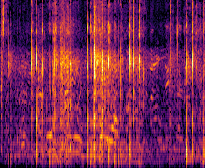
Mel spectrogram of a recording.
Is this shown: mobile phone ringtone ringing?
no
